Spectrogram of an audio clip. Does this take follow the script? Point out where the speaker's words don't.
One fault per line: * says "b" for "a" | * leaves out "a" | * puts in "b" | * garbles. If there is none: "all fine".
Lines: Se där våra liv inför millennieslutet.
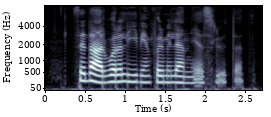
all fine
